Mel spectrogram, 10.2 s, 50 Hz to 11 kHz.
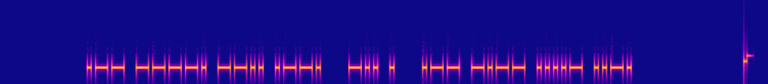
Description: Morse code, heard as a keyed tone, about 22 wpm, 700 Hz. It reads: W9ZP DE WY4F
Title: USA Callsign DE Callsign - 4 Characters - 22wpm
